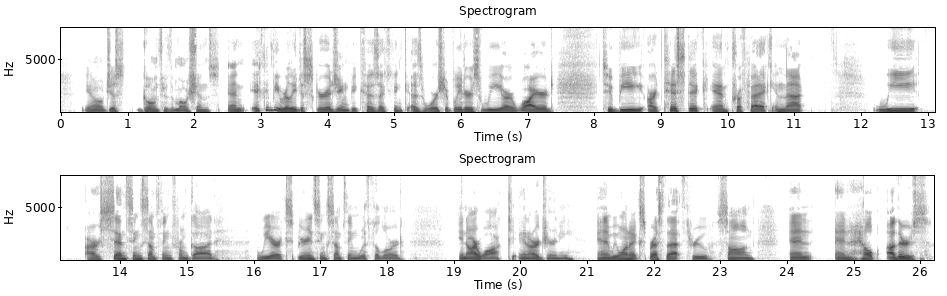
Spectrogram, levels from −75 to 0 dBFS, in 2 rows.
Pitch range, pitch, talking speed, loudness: 115-140 Hz, 125 Hz, 135 wpm, -28 LUFS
